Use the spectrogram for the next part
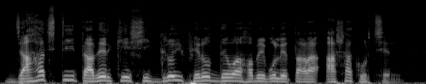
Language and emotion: Bengali, neutral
